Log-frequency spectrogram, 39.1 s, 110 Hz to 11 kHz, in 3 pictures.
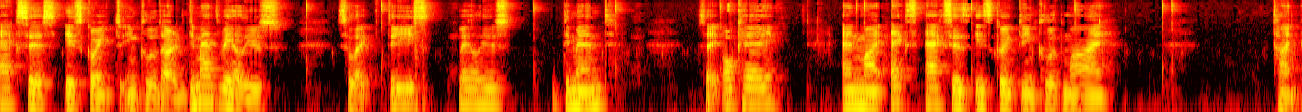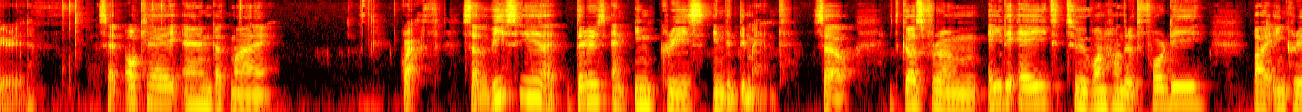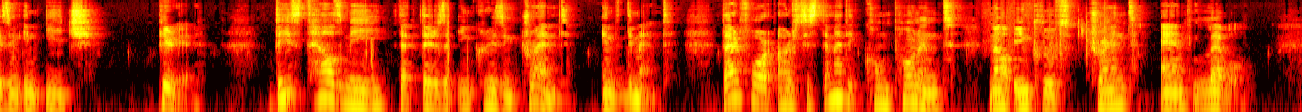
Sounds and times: Speech: 0.0s - 6.2s, 7.0s - 11.2s, 12.8s - 15.8s, 16.6s - 28.1s, 28.7s - 38.6s
Inside, small room: 0.0s - 39.0s
Clicking: 3.0s - 4.2s, 5.3s - 5.5s, 6.1s - 6.3s, 11.5s - 11.9s, 13.6s - 13.9s.

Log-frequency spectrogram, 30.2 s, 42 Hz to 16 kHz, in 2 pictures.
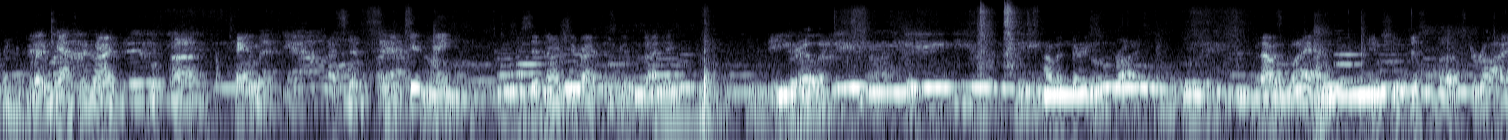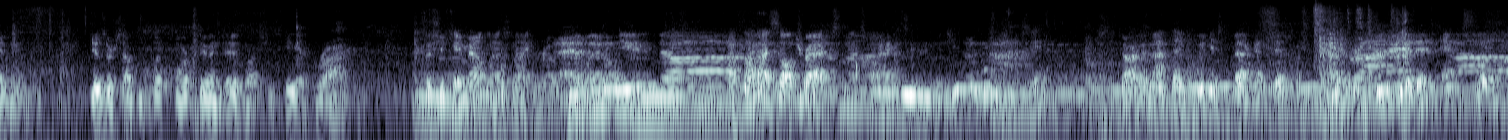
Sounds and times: Music: 0.0s - 15.6s, 19.2s - 30.1s
Speech: 12.6s - 15.3s, 16.0s - 21.6s, 22.4s - 25.6s, 26.3s - 30.1s.

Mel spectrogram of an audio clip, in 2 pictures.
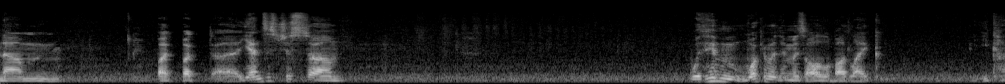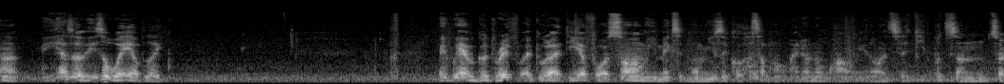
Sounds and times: Speech: 0.0s - 0.7s, 1.6s - 3.5s, 6.9s - 8.9s, 9.8s - 11.8s, 14.4s - 20.0s.

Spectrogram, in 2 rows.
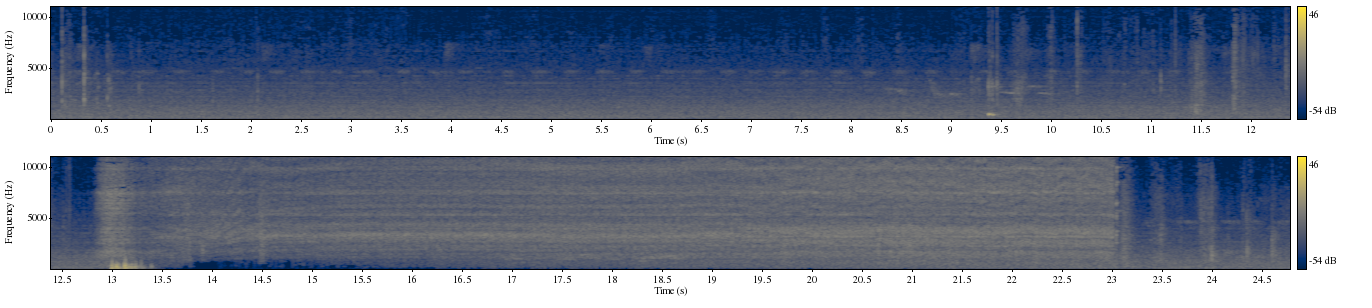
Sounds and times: Hiss: 12.8s - 23.1s.

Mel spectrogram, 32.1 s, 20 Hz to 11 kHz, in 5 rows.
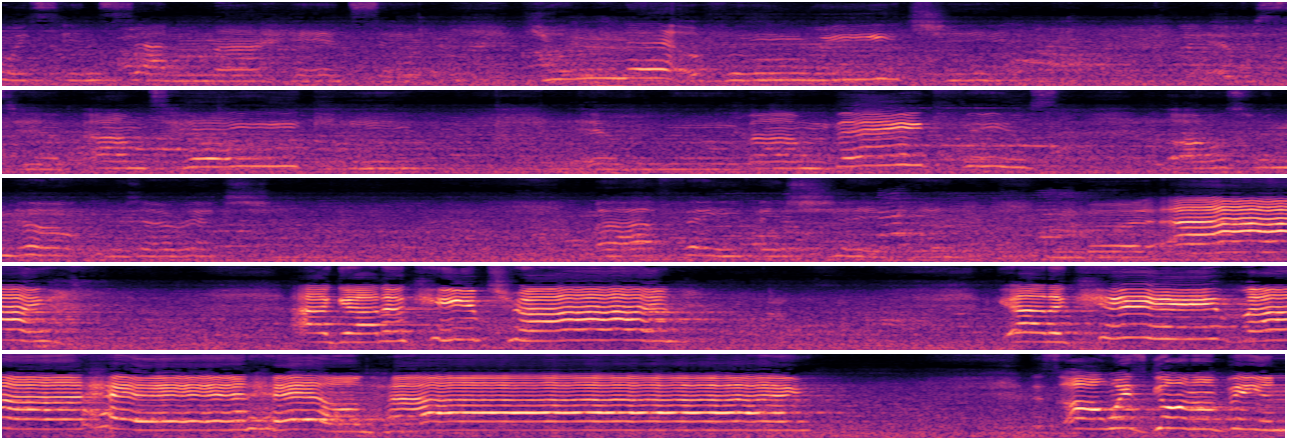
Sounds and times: Female singing: 0.0s - 5.4s, 6.0s - 14.4s, 15.7s - 19.8s, 20.7s - 22.9s, 24.2s - 29.9s, 30.8s - 32.1s.

